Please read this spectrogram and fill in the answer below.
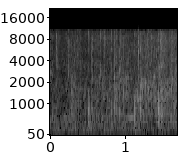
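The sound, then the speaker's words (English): A church audience clapping, a soft, fairly even patter of hands that swells slightly toward the end, with a few sharper claps poking through. “Yeah, we can clap to that.”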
